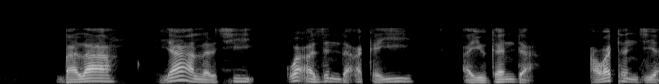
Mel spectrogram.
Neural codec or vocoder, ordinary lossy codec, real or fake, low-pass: codec, 16 kHz, 4 kbps, FreqCodec, larger model; none; fake; 5.4 kHz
